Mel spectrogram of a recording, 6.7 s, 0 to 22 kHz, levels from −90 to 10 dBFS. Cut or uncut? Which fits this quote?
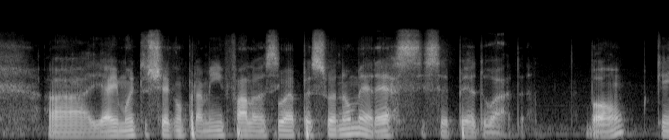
cut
